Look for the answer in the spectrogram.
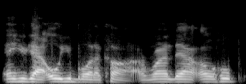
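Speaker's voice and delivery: ordinary delivery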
